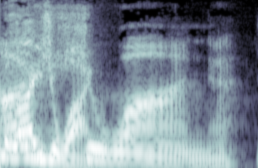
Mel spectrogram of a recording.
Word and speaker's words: Hakeem Olajuwon: his name is Hakeem Olajuwon. Hakeem Olajuwon.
